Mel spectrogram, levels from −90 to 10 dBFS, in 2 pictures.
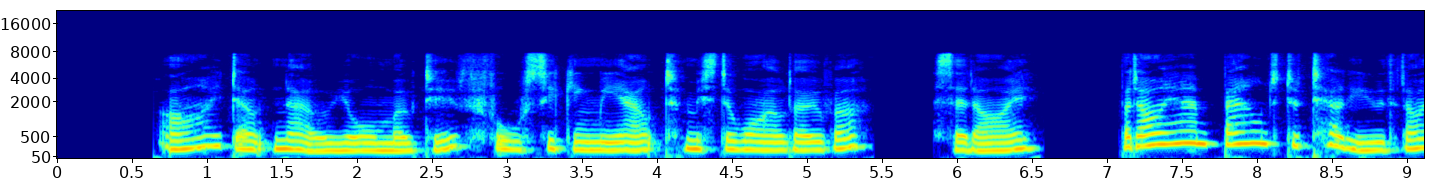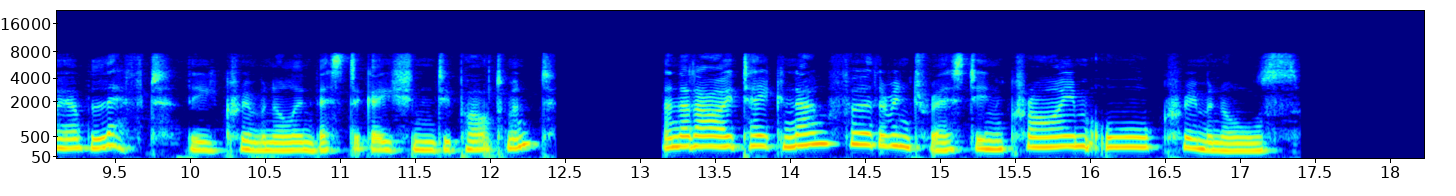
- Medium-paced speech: No, slow, 130 wpm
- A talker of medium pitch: No, high, 200 Hz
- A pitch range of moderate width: No, wide, 6.2 semitones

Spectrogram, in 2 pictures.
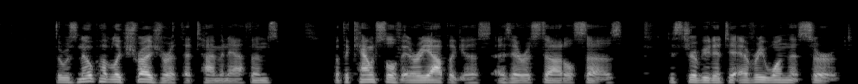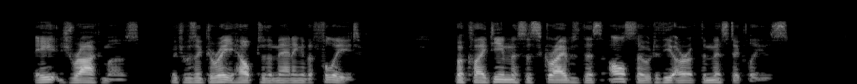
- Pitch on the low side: Yes, very low, 95 Hz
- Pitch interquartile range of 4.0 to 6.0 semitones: No, average, 2.7 semitones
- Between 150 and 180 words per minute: Yes, average, 170 wpm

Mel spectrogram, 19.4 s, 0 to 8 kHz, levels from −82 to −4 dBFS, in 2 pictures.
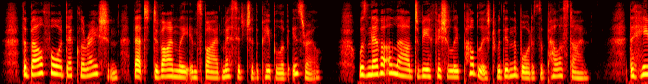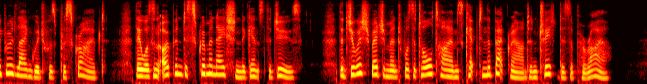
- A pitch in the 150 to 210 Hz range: Yes, high, 190 Hz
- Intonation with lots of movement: Yes, wide, 6.1 semitones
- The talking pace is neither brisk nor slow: Yes, average, 160 wpm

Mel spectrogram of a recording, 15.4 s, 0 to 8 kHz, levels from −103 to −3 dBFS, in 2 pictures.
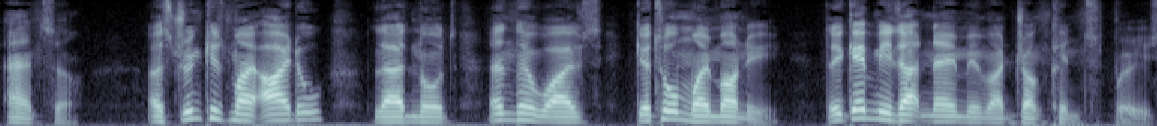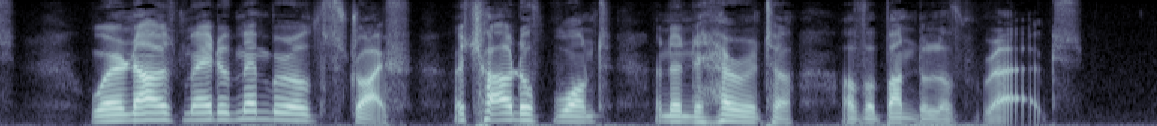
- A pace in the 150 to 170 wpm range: Yes, average, 165 wpm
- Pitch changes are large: Yes, wide, 5.7 semitones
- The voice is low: Yes, low, 130 Hz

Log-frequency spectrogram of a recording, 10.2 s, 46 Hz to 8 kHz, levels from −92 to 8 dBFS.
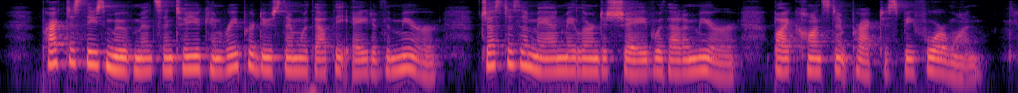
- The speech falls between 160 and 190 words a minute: Yes, average, 175 wpm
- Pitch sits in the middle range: Yes, medium, 160 Hz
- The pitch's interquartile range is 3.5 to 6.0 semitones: No, narrow, 2.5 semitones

